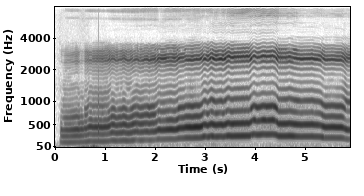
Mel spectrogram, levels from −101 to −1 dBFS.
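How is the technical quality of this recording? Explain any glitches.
No technical faults can be heard in the music.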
